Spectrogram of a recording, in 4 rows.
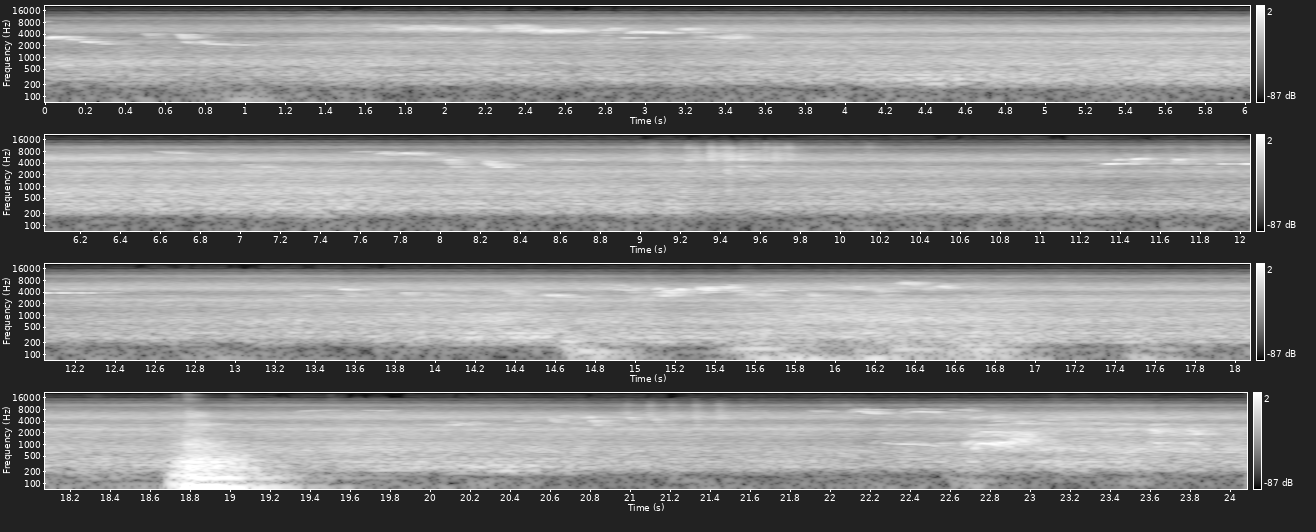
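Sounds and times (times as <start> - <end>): loud thump: 15.6 - 16.5, 18.7 - 19.4
low rumble: 15.6 - 16.7, 18.7 - 19.4.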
